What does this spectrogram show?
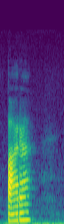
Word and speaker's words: para: Para, Ironia, Cereja. Okay? Now, when it begins a syllable in a cluster with another consonant, such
